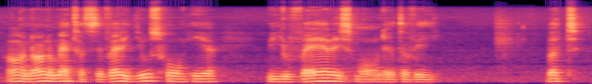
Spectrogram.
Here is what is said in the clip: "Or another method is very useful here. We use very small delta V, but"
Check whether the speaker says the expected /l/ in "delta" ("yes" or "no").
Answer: no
